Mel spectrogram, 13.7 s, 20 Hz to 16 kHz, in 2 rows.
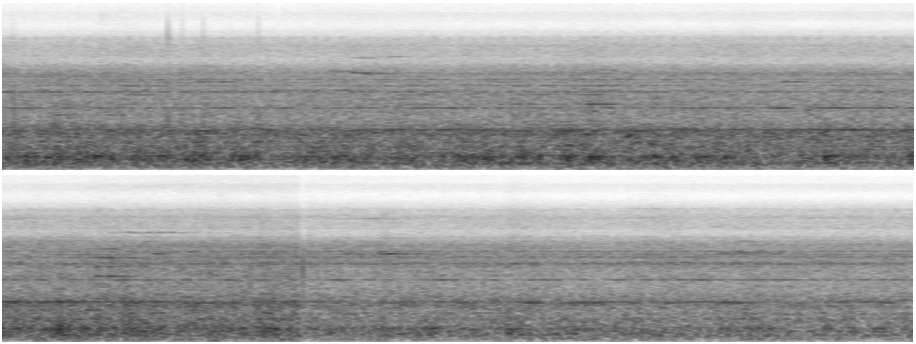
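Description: Freight train hauled by twin WAG-9 three-phase electric locomotives passing close by: a loud, steady rumble of the train running on the rails, with a faint steady whine over it. It eases slightly near the end.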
